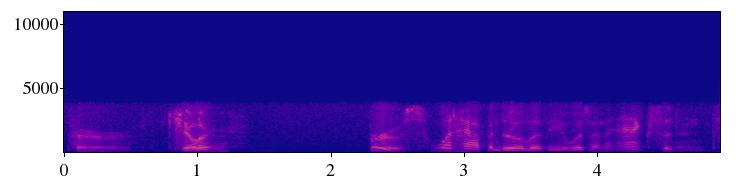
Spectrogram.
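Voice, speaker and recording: A man's voice: mid-range voice, sing-song, unhurried, creaky. A man acting in an audio play as a frightened aging drunkard, stammering, evasive and defensive. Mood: nervous, evasive. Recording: tinny phone-like band.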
